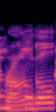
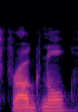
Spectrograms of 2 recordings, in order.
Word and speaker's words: Frognal: I was going to say Frogal. I was going to say Frogal and that would have sounded more sexual, but like it's Frognull Frenchly and Frognull.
